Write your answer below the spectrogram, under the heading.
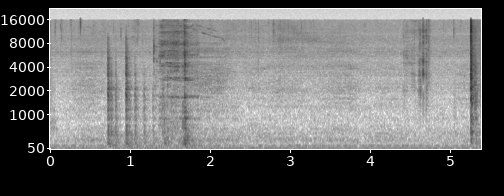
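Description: Small metal spoons scraping and clinking against each other and a metal cookie sheet as soft cookie dough is dropped onto it. A few short scrapes come in the first two seconds, then a sharp clink near the end.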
